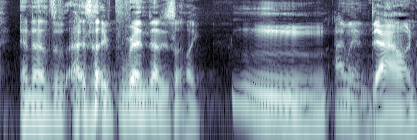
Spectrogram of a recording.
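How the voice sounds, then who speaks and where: The background is silent on this very clean recording. A man talks in a New York accent. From New York, Long Island. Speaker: DJ. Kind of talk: casual chat.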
